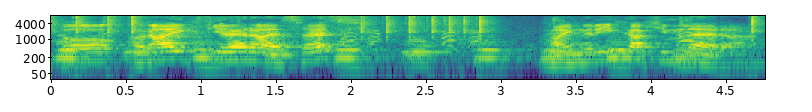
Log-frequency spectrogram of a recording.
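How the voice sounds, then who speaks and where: Slow, officious SS scientist. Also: male voice, a little high, loud music behind the voice. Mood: officious, formal. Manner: formal, deliberate, precise. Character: obsessive German SS ornithologist, officious, menacingly tender with birds. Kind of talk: radio drama monologue. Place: performed live in a wooden barn.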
